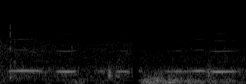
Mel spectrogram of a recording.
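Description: Metal detector's faint, steady threshold tone, a single mid-pitched hum that wavers in loudness and breaks off briefly just over a second in.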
